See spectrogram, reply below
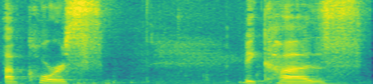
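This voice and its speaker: A woman with a low-pitched voice talks casually as a guest on a podcast panel. She tells stories conversationally and speaks with emphasis, often repeating words to agree. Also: level tone, extremely slow.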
